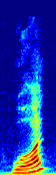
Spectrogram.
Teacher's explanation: we use rising intonation because you want speaker a to repeat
